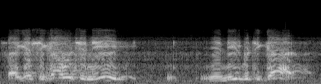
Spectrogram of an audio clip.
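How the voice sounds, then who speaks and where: A man's voice: mid-range voice, lively intonation, normal speed. An American man in casual CB radio chat, folksy and wry, with colloquial turns of phrase. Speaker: CB radio operator. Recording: muffled, noisy CB radio transmission.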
